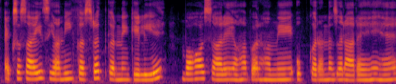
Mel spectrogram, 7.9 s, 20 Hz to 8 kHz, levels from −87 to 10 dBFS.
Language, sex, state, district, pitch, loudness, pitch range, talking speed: Hindi, female, Odisha, Sambalpur, 195 Hz, -17 LUFS, 190-215 Hz, 120 wpm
